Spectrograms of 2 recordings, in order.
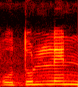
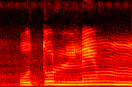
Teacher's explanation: اثیم اتلم، اب یہاں پہ تنوین کے بعد با آ گیا ہے، تو جب بھی تنوین کے بعد یا نون ساکن کے بعد با آ جائے گا تو ہم تنوین کو جو ہے میم میں بدل کے پڑھیں گے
